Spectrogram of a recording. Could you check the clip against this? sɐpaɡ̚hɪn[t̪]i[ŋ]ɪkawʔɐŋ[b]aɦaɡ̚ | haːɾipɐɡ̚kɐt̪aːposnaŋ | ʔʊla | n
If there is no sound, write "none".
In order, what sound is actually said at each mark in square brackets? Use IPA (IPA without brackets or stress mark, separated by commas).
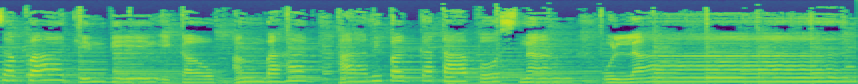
d̪, ŋ, b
